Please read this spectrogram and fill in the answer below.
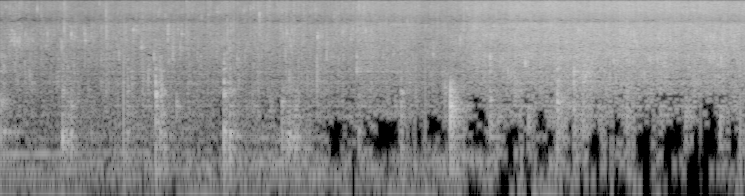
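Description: Chopped onions sizzling in hot oil in an aluminium kadai, with a few light knocks of a wooden spatula pushing them off a steel plate. The sizzle grows louder about halfway through as the onions are stirred into the oil.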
